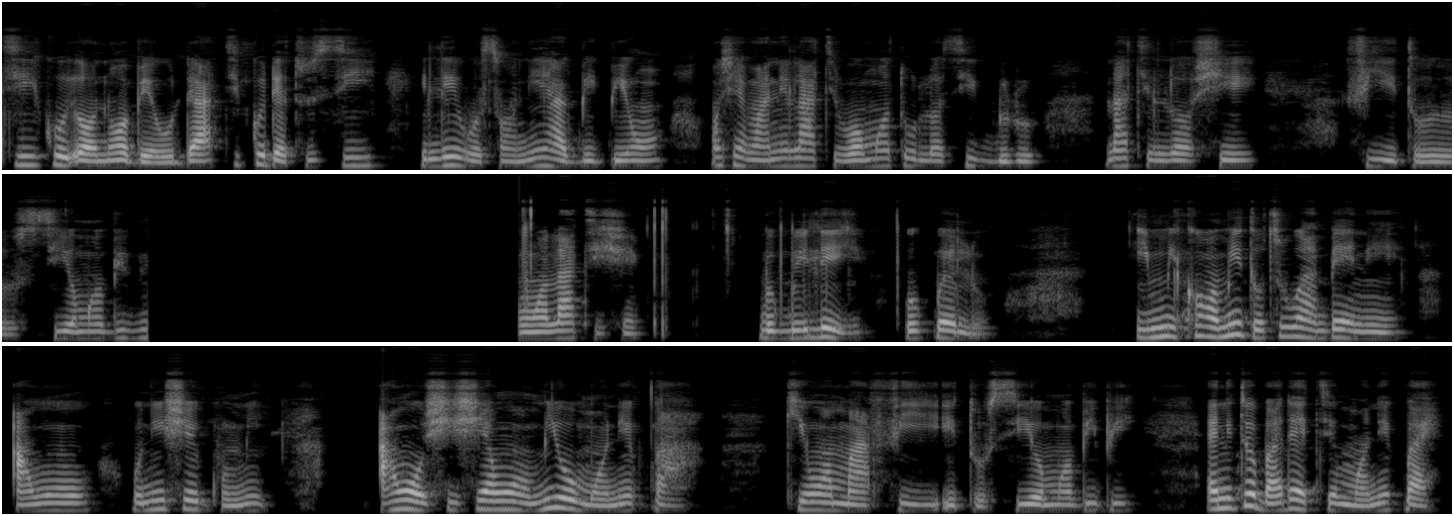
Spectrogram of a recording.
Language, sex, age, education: Yoruba, female, 30-45, tertiary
